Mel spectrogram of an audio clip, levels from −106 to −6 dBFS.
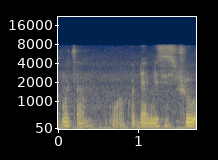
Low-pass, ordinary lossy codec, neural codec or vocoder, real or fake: none; none; none; real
